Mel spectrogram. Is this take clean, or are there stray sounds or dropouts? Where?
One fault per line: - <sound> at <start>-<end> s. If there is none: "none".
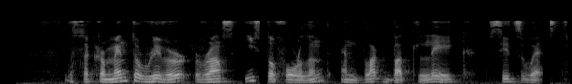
- dropout at 2.6-2.7 s
- dropout at 5.4-5.5 s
